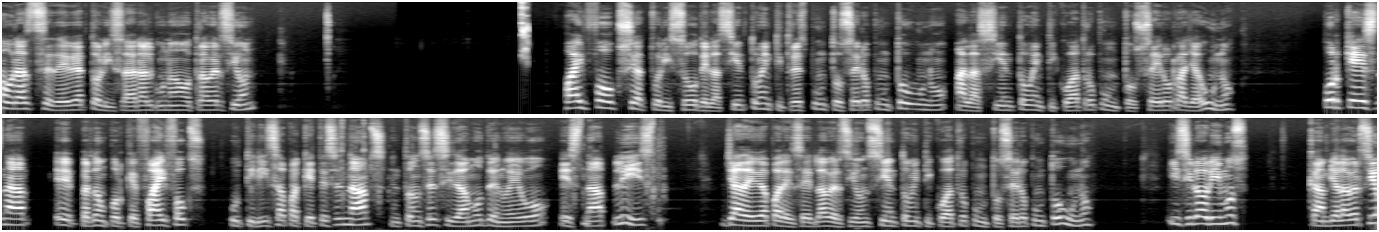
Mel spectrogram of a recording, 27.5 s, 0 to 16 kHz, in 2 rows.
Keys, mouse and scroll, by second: 9.8-11.4 drag, 17.1 Up, 17.3 Up, 19.4 Up, 20.1 Return, 23.6 click, 26.7 click.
